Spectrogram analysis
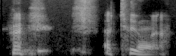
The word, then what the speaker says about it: Attuma: Street Fighter? No, not Akuma. Atuma. Attuma. Now, he was a character. I knew I recognized that name. I've never read a comic with him, but I was like, Atuma, I've heard that.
